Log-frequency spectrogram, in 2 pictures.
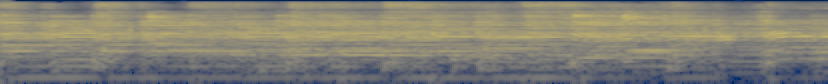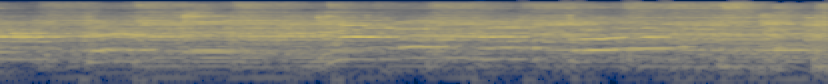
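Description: A live band playing rock and roll, with guitar to the fore, loud and without a break.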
